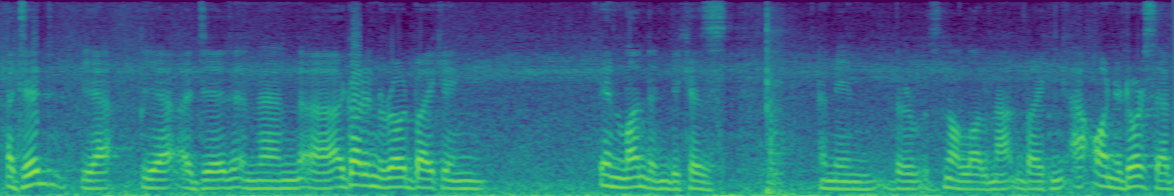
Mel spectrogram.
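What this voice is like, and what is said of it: Canadian accent. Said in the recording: “you grew up in Canada, in case anyone is wondering what that accent is.”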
